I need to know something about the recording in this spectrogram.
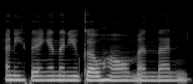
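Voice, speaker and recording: A young woman chatting on a podcast in a loose, rambling way, filling her speech with "like". Her delivery stays flat in pitch, with a creaky fry. The voice itself comes across smooth and clear. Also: a little fast, no room sound, studio quality. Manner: rambling, heavy use of "like". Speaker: podcast co-host. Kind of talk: casual chat.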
